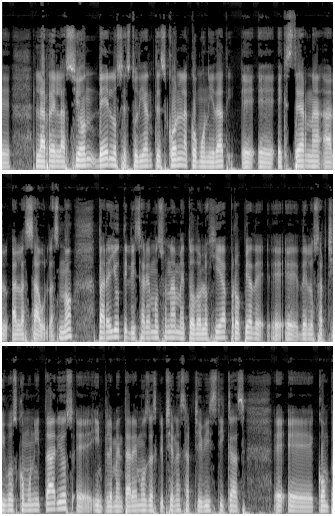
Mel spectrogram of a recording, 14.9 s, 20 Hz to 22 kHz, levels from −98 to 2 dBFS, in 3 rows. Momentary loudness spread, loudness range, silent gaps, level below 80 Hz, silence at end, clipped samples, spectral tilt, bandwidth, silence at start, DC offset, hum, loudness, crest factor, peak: 6 LU; 4 LU; none; -30 dBFS; 0 s; under 0.1%; -6.5 dB/octave; 16.5 kHz; 0 s; under 0.1%; none; -16 LUFS; 14 dB; 0 dBFS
